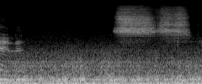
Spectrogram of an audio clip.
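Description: Steady low drone of a Porsche 718 Cayman's turbocharged flat-four and its tyres heard inside the cabin while cruising. A short burst of high hiss comes about a second in and lasts under a second.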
